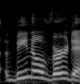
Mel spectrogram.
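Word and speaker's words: Vinho Verde: Number two of the three is a Vino Verde.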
